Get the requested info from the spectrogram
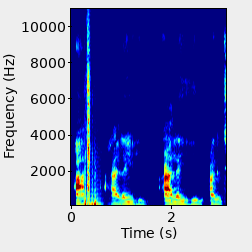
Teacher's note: istifal, yaitu pangkal lidah tidak naik ke langit-langit atas. Jadi lidahnya tetap terhampar.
